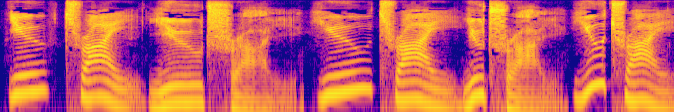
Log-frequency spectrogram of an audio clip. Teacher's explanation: tr 的这个音呢是要卷舌,OK,吃有点像吃的这个音可是再往后卷一点都可以。然后同时要嘟嘴 · Term: 嘟嘴的 try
